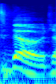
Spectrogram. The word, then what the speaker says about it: Doge: I think it's Doge. I think it's Ophelius Doge. – I think you're right. It's D-O-G-E is how it's spelled, yep.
